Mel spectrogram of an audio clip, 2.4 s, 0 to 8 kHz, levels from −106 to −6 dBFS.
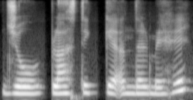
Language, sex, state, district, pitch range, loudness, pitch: Hindi, female, Arunachal Pradesh, Lower Dibang Valley, 205-225 Hz, -16 LUFS, 210 Hz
